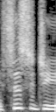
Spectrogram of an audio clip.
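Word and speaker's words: syzygy: just a big deal and so uh and that's spelled s-y-z-y-g-y sister G is just an alignment of celestial objects and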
